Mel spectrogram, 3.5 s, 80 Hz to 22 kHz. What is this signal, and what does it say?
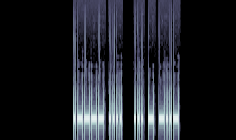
Morse code, heard as a keyed tone, about 46 wpm, 700 Hz. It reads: 1H STX
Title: Winter Field Day Exchanges 45wpm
